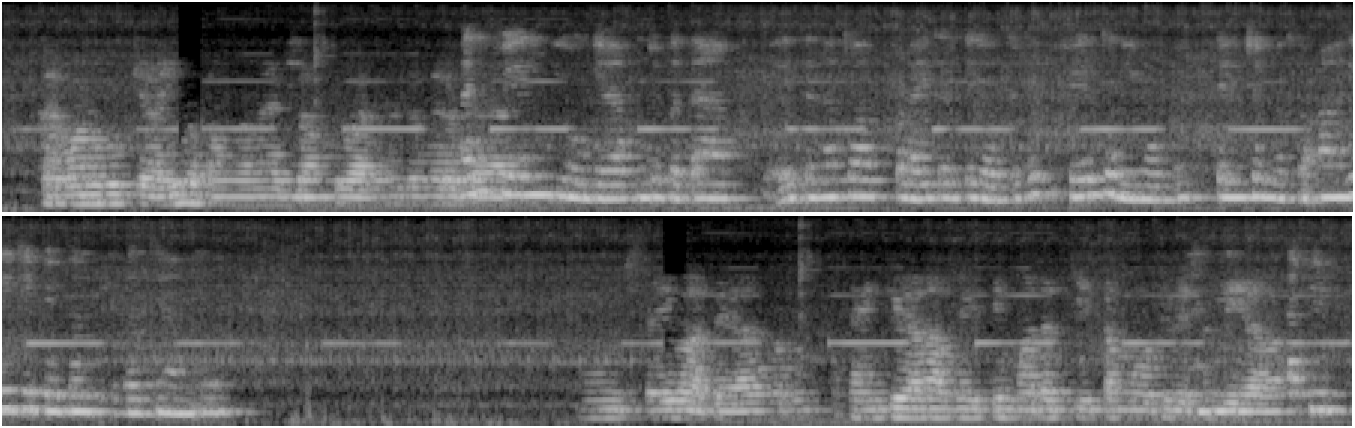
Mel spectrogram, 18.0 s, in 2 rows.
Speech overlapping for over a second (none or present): none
